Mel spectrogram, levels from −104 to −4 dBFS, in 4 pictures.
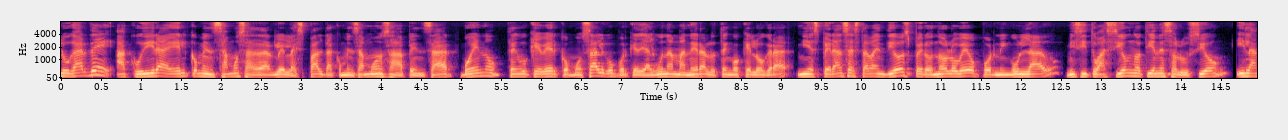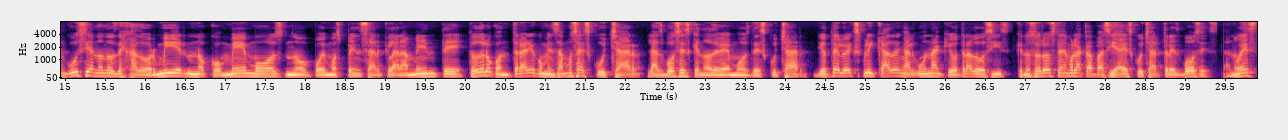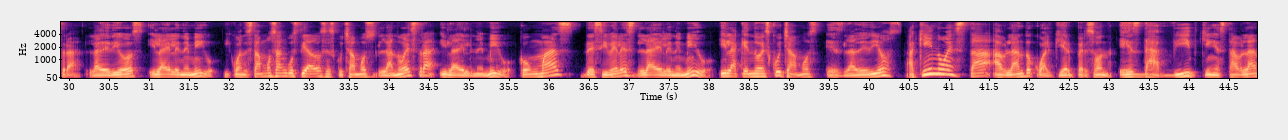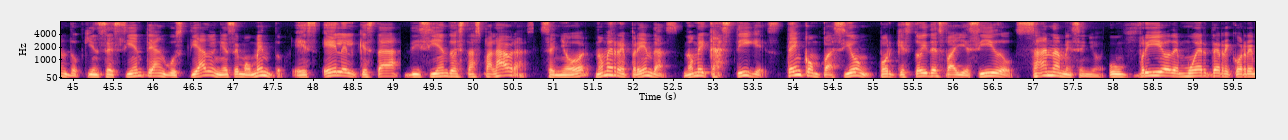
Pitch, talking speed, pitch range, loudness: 130 Hz, 170 wpm, 115-150 Hz, -18 LUFS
